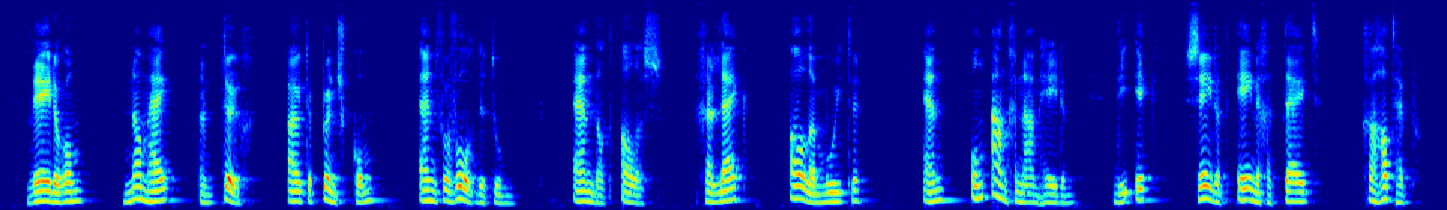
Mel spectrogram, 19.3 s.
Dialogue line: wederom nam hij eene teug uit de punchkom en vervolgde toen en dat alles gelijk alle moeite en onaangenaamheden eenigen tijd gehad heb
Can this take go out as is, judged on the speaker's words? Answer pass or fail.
fail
